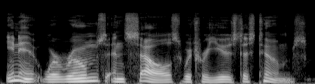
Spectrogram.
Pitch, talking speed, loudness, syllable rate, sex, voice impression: 125 Hz, 210 wpm, -18 LUFS, 4.4 syllables/s, male, very masculine, very adult-like, old, very thick, slightly tensed, slightly weak, slightly dark, soft, clear, fluent, slightly raspy, very cool, intellectual, very sincere, calm, very mature, very friendly, very reassuring, very unique, elegant, slightly wild, sweet, slightly lively, slightly strict, slightly intense, slightly modest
